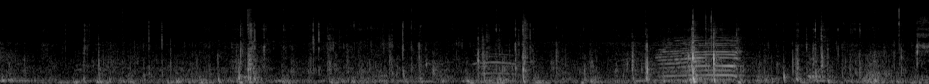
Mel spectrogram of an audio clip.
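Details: Cows at sunset, with hoof sounds around them. Two drawn-out, harmonic moos arrive midway: a shorter one, then a longer, louder low call. Outdoor background noise and scattered clatter fill the rest.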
